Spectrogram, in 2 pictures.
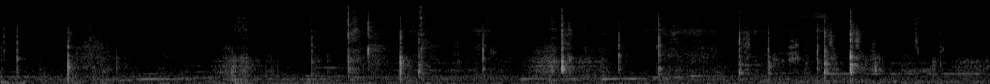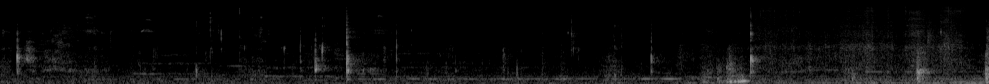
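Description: A toddler chewing and biting a slice of whole-grain bread, with irregular small mouth clicks and smacks. A brief louder sound comes near the end.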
